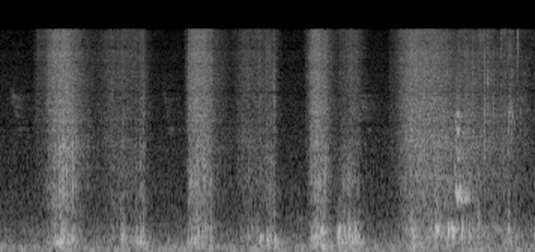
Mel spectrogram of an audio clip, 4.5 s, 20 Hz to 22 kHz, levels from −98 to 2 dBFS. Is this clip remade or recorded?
recorded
